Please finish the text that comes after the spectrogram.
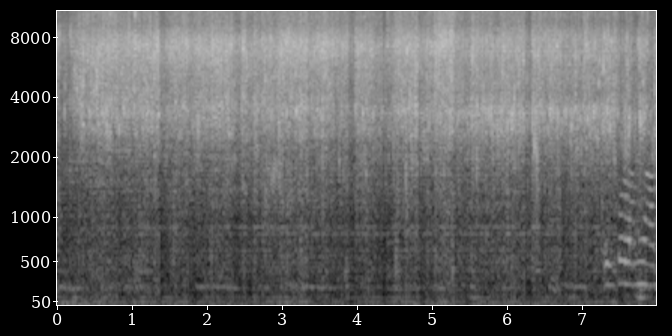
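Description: Curry leaves tempering in hot oil for a ghugni and dal puri recipe, giving a loud, steady, bright sizzle and crackle throughout, with a few stirring clinks near the end.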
